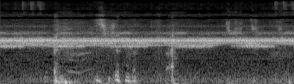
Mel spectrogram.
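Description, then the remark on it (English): Crickets chirp in a steady, high-pitched drone that runs unbroken through the whole stretch, with a few faint low thumps and murmurs underneath. “You woke up the crickets again.”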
